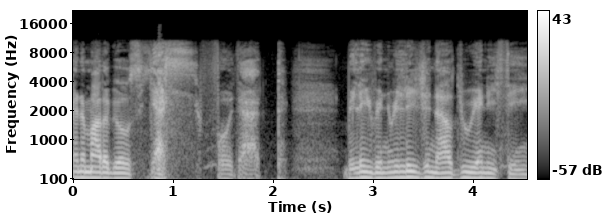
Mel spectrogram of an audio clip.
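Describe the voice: Fairly even intonation in a stretch of plain reading aloud.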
